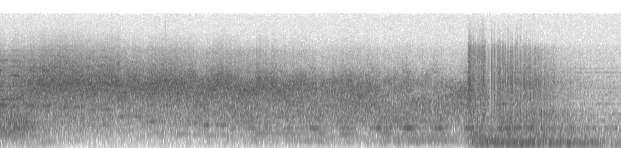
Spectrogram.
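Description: Two heavy weapon blasts. The first, at the start, fades away slowly over several seconds; the second is a sharp blast about five seconds in, with a deep low rumble. Faint orchestral music plays underneath.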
